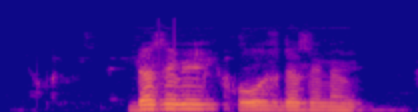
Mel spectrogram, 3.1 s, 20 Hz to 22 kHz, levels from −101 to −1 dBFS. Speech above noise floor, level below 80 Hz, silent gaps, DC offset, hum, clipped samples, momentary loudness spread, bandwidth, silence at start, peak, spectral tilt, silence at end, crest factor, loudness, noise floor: 43 dB; -74 dBFS; none; under 0.1%; none; under 0.1%; 11 LU; 8.2 kHz; 0.95 s; -20 dBFS; -8.5 dB/octave; 0.4 s; 18 dB; -38 LUFS; -79 dBFS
